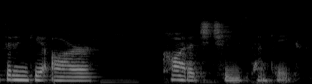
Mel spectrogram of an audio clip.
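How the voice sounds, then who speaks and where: There is music in the background as a woman talks with a Russian accent. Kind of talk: casual talk to camera.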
